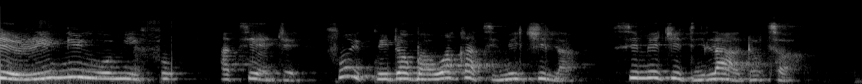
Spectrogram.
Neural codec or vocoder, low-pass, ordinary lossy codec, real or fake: none; 7.2 kHz; Opus, 16 kbps; real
